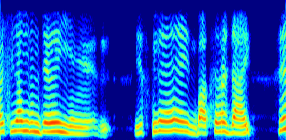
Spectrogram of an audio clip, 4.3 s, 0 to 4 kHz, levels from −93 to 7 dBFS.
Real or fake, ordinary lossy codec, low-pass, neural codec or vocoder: fake; none; 3.6 kHz; codec, 16 kHz in and 24 kHz out, 0.4 kbps, LongCat-Audio-Codec, four codebook decoder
